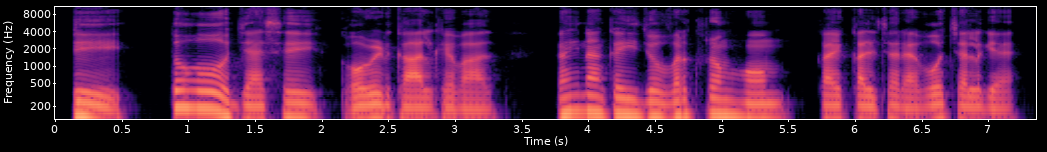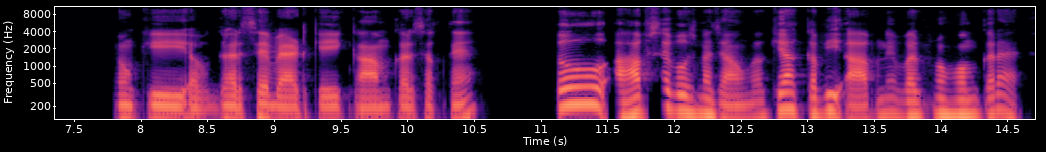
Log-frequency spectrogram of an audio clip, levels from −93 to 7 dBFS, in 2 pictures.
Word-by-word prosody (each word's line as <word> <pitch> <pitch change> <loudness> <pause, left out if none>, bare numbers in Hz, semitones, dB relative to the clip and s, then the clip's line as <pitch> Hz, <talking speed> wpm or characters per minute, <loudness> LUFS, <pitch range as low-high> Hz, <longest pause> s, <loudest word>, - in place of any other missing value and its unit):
जी। 110 -7 +4 0.4
तो 185 -5 +5
जैसे 100 +4 -1 0.4
कोविड 105 +2 +2
काल 95 -1 +2
के 95 - -4
बाद 85 0 -3 0.5
कहीं 145 +3 +2
न 155 -1 +4
कहीं 135 -2 +3
जो 125 0 +2
वर्क़ 125 +2 +1
फ्रॉम 135 -2 +2 0.2
होम 110 0 +1 0.3
का 105 - +1
एक 105 - -2
कल्चर 100 0 -1
है 95 - +1
वो 100 +3 -1
चल 100 -3 -2
गया 95 -1 -4
है। 90 - -10 0.4
क्योंकि 105 -1 -1
अब 90 0 -5
घर 100 -1 +1
से 110 +3 0
बैठके 95 0 +1
ही 100 0 0
काम 95 0 +1
कर 95 0 -1
सकते 100 +2 -9
हैं। 125 +9 -3 0.6
तो 215 +2 +5 0.2
आपसे 145 +9 +2
पूछना 145 -4 +2
चाहूँगा 105 -1 -3
क्या 175 +1 +3
कभी 145 +3 +1 0.2
आपने 130 +7 -3
वर्क़ 125 -2 -1
फ्रॉम 135 -1 +1
होम 130 +1 +2
करा 140 +4 -4
है? 120 - -8
110 Hz, 180 wpm, -24 LUFS, 100-140 Hz, 0.6 s, तो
